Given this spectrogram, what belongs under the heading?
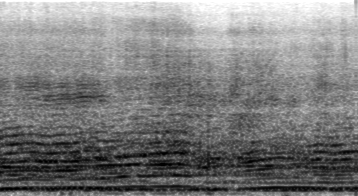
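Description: Ford Fiesta ST race cars circle the Knockhill circuit, a dense continuous engine drone with layered revving tones from several cars, loud and sustained with no pauses.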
